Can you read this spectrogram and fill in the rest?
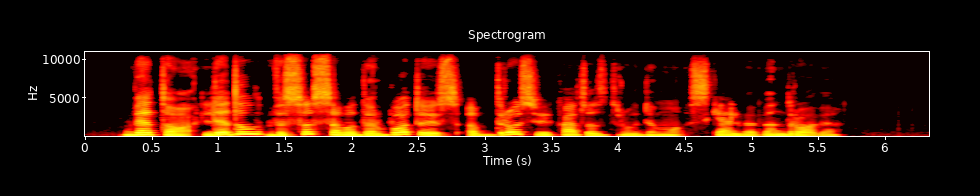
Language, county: Lithuanian, Kaunas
